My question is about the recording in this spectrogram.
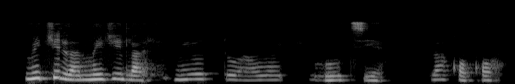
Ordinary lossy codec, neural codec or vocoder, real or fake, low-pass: none; codec, 16 kHz in and 24 kHz out, 1.1 kbps, FireRedTTS-2 codec; fake; 7.2 kHz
